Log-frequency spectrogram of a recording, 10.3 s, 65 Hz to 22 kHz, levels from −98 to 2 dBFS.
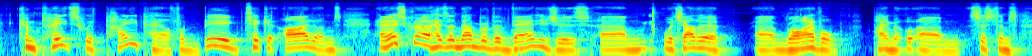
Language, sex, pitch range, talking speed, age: English, male, 125-165 Hz, 130 wpm, 50-69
